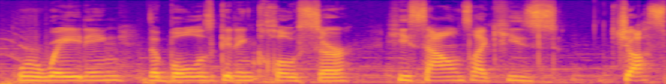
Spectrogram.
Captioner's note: elk bugling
